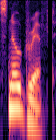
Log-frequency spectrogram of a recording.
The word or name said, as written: snowdrift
